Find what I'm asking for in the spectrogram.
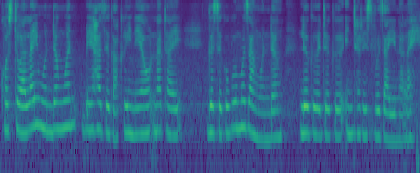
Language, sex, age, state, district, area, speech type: Bodo, female, 18-30, Assam, Kokrajhar, rural, spontaneous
